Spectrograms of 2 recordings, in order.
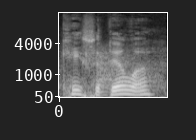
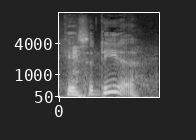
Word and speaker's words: quesadilla: you loco yeah well you don't call it k cedilla it's quesadilla well I've heard an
